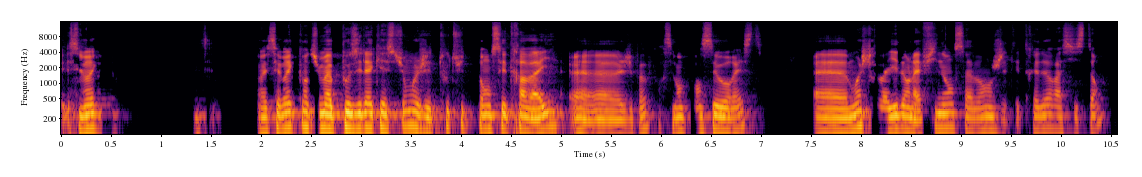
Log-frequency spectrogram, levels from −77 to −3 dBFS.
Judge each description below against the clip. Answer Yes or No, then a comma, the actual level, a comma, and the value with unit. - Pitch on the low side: Yes, low, 115 Hz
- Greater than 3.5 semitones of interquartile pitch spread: No, average, 2.8 semitones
